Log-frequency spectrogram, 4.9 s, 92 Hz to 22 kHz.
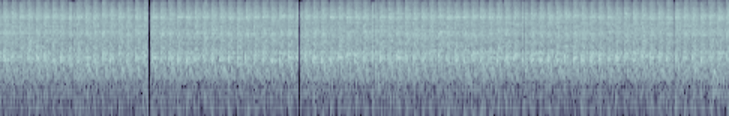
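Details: Engine with 40 psi oil pressure running with a fast, harsh, steady hammering knock of about three to four blows a second from the number one cylinder, which was damaged before; a wrist pin is suspected but not confirmed.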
